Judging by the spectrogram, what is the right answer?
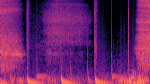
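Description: Sharp, rhythmic breaths during a postnatal Pilates core exercise, four or five quick close-up exhales and snorty inhales in succession, with no talking.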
